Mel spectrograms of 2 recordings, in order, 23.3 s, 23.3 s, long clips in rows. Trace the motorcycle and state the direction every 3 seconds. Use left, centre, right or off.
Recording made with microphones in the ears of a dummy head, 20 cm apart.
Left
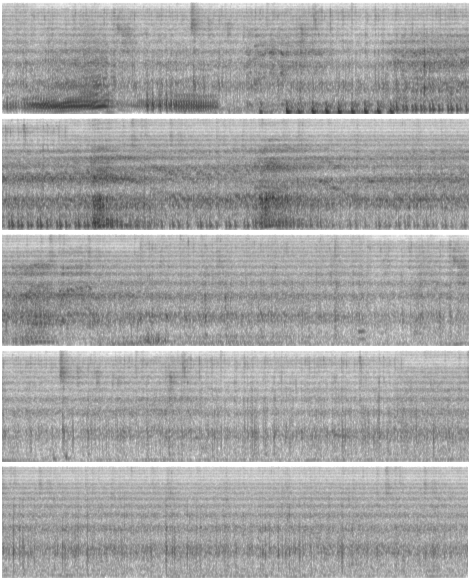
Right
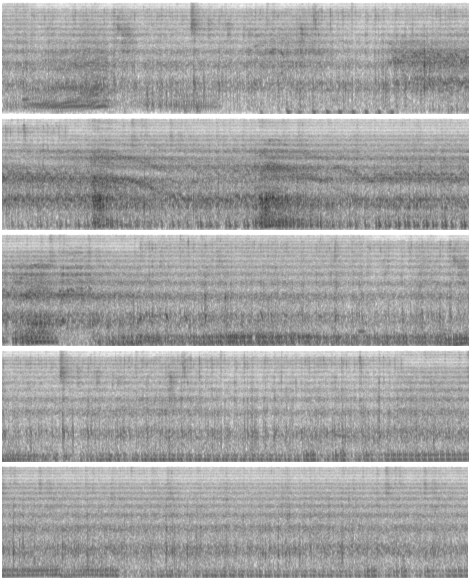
left, left, centre, right, right, right, right, right.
